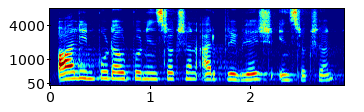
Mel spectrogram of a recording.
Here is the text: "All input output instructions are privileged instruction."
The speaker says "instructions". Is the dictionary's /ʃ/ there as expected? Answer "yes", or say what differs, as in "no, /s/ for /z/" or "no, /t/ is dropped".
no, /s/ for /ʃ/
